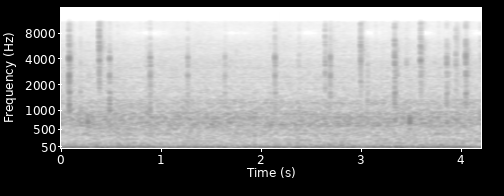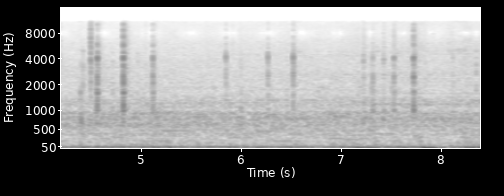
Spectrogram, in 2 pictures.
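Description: Short, sharp clicks of game menu sounds come quickly one after another.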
